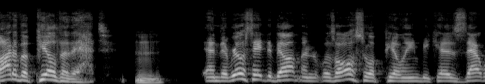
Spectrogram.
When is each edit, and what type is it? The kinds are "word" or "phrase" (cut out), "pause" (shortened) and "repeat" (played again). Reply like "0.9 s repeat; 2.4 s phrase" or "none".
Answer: none

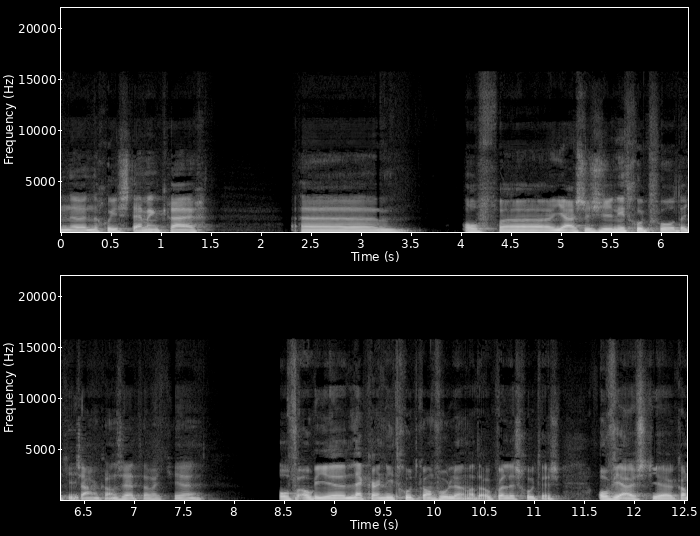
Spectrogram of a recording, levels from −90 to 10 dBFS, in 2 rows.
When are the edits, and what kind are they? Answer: 8.8 s word

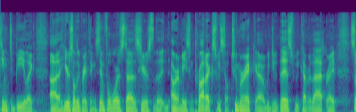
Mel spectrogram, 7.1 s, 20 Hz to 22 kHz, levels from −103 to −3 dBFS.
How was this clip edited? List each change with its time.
3.1 s word

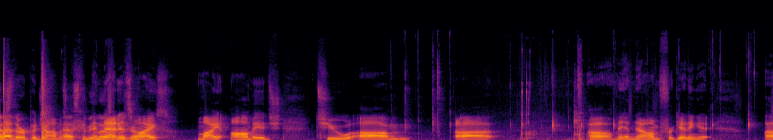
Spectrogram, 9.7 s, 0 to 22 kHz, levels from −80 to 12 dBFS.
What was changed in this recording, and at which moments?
none

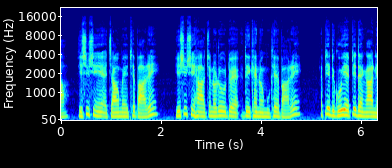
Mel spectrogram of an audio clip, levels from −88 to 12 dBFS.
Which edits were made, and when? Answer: none

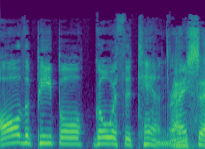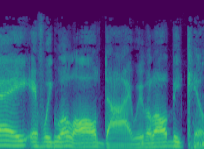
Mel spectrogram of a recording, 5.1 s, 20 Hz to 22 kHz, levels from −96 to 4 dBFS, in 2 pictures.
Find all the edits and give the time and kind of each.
2.3 s word; 3.2 s phrase

